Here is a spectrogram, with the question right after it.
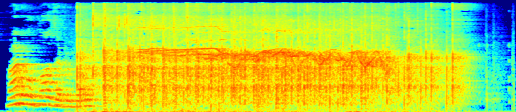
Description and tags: Round applause
applause, crowd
